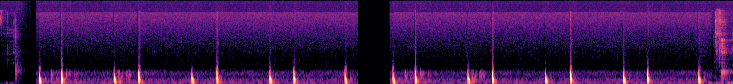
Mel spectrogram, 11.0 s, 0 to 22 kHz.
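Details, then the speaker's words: Simulated normal first and second heart sounds made by tapping the back of a hand holding the stethoscope: steady paired low lub-dub thumps at about 52 a minute. "and if you don't believe me that this is s1 and s2 you put them now into your ears and after that you put them on your chest and you will literally hear exactly the"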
